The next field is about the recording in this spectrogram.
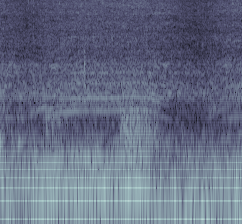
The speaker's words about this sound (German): Lass meine kreischenden Kettenschwerter und die Kettenaxt ihr Part des Imperators vollbringen.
